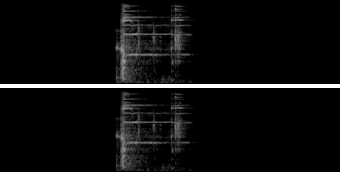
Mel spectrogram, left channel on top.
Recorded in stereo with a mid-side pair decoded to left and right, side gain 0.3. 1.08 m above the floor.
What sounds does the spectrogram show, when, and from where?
1.2 s a bell: 30° left, 0.5 m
